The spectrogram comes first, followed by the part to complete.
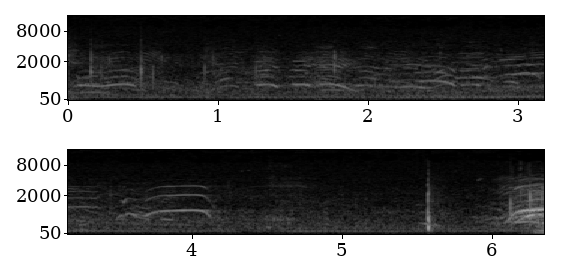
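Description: Quiet ballpark ambience: scattered distant voices calling out over a steady low hum. Near the end comes one sharp pop, a pitch smacking into the catcher's mitt for a strike.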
